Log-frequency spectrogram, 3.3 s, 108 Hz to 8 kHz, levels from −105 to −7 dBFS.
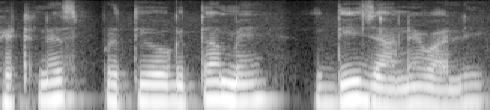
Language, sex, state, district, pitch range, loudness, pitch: Hindi, male, Uttar Pradesh, Lucknow, 140-160 Hz, -14 LUFS, 150 Hz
